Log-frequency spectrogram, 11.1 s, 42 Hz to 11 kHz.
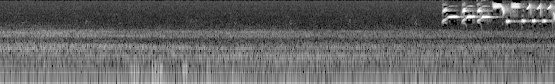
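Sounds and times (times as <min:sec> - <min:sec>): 
low hum: 0:00.0 - 0:11.0
song sparrow singing: 0:08.2 - 0:11.0.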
